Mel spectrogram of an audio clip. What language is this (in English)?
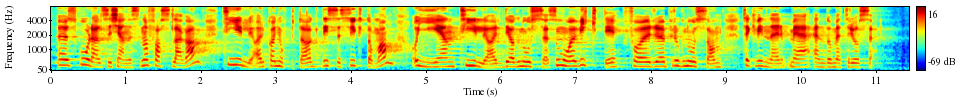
Norwegian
